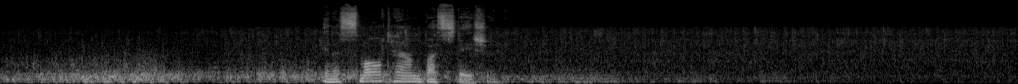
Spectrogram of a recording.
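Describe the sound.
Steady heavy rain hisses throughout on a stormy night, with low rumbles of thunder, loud at first and easing toward the end. A man speaks briefly over the storm partway through.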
